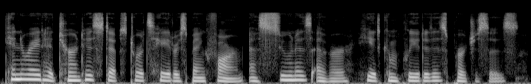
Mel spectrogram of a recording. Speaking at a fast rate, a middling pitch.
No: average, 190 wpm; medium, 170 Hz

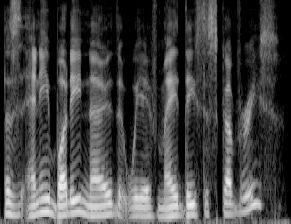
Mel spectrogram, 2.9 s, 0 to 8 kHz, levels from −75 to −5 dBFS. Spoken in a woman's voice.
No: male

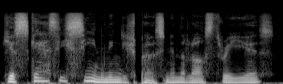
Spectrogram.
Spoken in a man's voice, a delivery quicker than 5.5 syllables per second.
Yes: male; 6.0 syllables/s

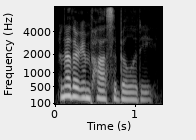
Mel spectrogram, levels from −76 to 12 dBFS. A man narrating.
No: female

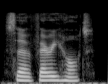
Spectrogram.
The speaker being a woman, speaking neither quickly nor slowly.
Yes: female; average, 165 wpm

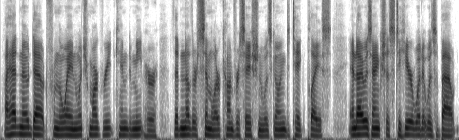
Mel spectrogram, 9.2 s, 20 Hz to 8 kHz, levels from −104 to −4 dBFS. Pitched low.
Yes: low, 130 Hz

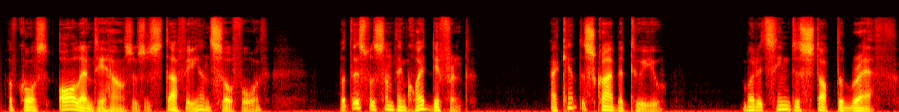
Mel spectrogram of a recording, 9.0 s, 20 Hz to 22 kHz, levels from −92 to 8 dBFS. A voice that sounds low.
Yes: low, 100 Hz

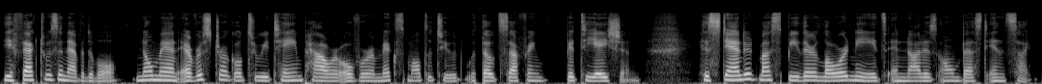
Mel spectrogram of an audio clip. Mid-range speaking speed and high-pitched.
No: average, 180 wpm; medium, 180 Hz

